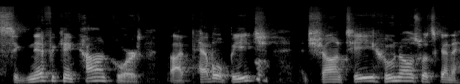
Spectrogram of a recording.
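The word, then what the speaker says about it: Chantilly: And this car at Shanti, which we are, you know, throw that out at cocktail parties, pronounce it Shanti, everybody will be impressed.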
